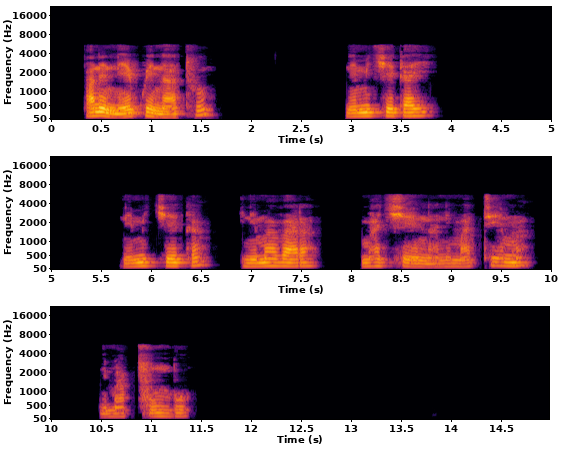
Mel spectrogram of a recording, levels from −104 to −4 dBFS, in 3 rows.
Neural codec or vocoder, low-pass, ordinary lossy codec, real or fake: none; 5.4 kHz; AAC, 24 kbps; real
